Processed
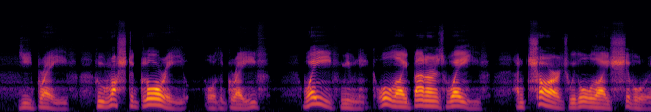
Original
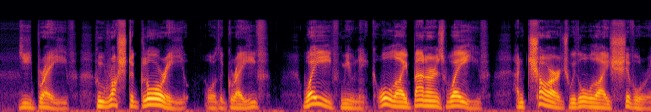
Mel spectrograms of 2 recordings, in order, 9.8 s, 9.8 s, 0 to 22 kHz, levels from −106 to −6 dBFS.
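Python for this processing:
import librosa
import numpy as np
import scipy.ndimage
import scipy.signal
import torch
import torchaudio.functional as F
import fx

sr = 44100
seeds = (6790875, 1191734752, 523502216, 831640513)

y = fx.vowel_filter(x, sr, vowel='a')
y = fx.hpss(y, sr, part='percussive', gain_db=-9)
y = y * 10.0 ** (3.0 / 20.0)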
